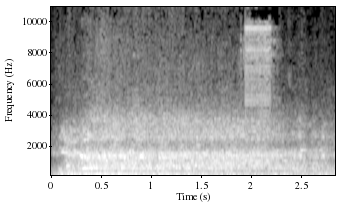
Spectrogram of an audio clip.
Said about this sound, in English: And there I was pretty sure about it when I pressed the buzzer, but I can't now think what the connection would have been.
